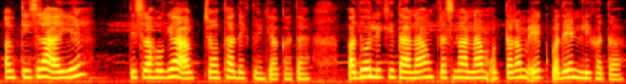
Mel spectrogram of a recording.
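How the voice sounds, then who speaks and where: A woman teacher talks through a lesson at a very unhurried pace, patiently repeating each word so it can be practised. Her voice sits a little high, and the recording is close and dry. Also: a little mellow, no room sound, dull audio. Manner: slow, patient, repeats words for pronunciation drill. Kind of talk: Sanskrit lesson explained in Hindi.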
